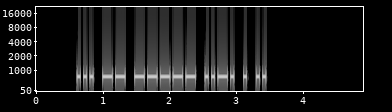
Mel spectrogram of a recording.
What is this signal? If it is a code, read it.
Morse code, heard as a keyed tone, about 25 wpm, 700 Hz. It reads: SM0FEI
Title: DXCC-100 Call Signs - 6 Characters - 25wpm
